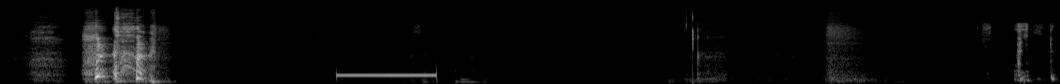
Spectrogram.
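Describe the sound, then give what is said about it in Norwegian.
An outgoing telephone call rings out with one steady, low ringback beep about a second long. Throat clearing and vocal sounds come before it, and short vocal noises follow. “Nå skal jeg ringe henne.”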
